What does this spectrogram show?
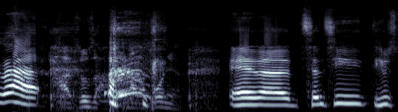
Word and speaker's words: Azusa: Azusa. Don't say it like that. Azusa, California.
